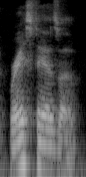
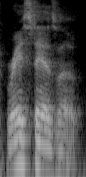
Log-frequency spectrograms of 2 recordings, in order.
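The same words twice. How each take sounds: The two takes are said the same way.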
